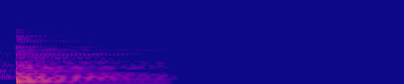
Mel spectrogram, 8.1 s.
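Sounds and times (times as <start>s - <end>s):
solo piano: 0.0s - 3.4s.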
